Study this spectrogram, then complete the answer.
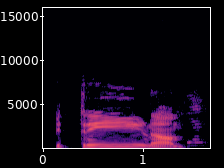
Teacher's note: षष्ठी बहुवचन का पितृणाम, जो री है वो दीर्घ री है, उसका हमें विशेष ध्यान रखना है।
